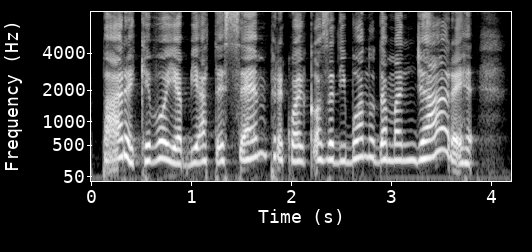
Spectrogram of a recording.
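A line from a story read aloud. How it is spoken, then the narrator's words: Whining. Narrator (Italian): piagnucolò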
